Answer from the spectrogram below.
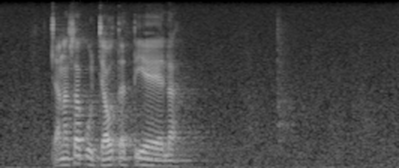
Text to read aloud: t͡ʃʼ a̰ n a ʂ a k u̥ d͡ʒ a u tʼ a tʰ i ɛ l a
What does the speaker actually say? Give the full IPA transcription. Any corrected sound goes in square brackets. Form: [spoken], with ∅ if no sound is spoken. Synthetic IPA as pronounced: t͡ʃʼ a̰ n a ʂ a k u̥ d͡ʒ a u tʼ a [t] i [ɛː] l a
